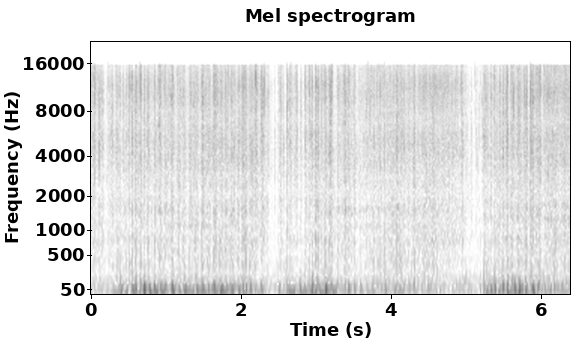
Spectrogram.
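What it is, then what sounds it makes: Bubble wrap being popped. Fingertips press and pinch the bubbles on a large clear plastic bubble wrap sheet, popping them. The result is a dense, steady stream of crackling pops over a low, bassy rumble of handling, with brief quieter dips near 2.4 and 5.1 seconds before the popping picks up again.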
